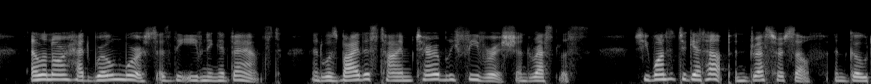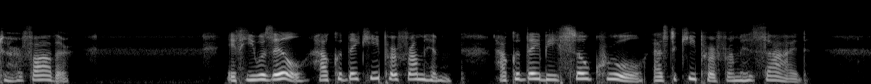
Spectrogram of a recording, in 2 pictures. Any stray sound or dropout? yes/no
no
